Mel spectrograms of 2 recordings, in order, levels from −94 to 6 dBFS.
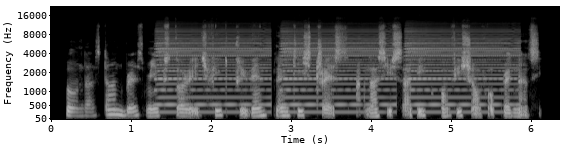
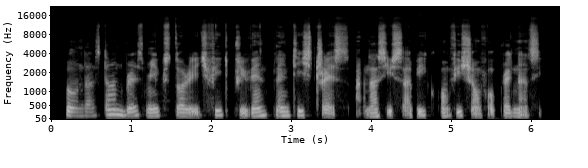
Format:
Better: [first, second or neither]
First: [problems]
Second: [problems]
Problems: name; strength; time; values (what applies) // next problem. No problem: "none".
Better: second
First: background sound (Accordion); 6 dB below the speech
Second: none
